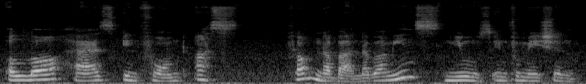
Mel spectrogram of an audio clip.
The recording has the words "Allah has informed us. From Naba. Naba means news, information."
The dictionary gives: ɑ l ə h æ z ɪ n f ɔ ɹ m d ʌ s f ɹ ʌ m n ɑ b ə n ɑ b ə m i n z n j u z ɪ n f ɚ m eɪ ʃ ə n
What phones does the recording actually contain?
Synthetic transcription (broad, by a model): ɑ l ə h æ z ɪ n f ɔ ɹ m d ʌ s f ɹ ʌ m n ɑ b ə n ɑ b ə m i n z n j u z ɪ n f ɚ m eɪ ʃ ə n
